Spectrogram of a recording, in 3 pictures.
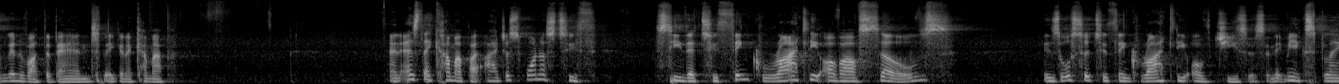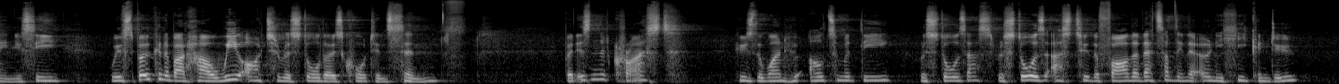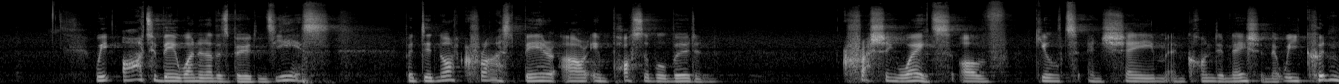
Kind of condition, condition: setting, large echoing room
